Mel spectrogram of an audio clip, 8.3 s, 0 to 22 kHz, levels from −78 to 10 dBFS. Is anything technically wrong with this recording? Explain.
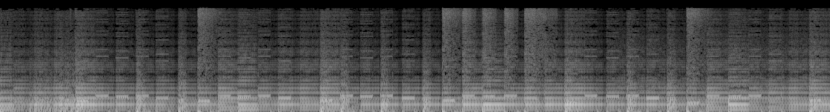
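Yes. GSM phone buzz, 6.14 to 8.25 s. Rectified bursts from a nearby phone on a call cause a steady, raspy 217 Hz buzz, about 22 dB down.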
